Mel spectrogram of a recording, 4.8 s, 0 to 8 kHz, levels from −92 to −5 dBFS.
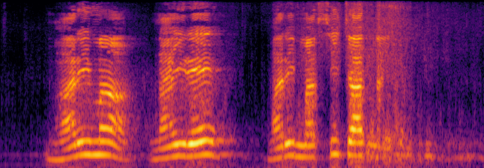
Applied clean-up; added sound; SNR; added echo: neural separator model SepFormer DNS4.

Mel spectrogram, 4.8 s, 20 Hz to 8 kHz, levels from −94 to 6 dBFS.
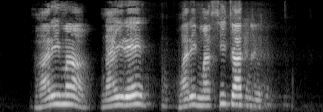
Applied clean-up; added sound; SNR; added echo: neural mask model DeepFilterNet 3.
